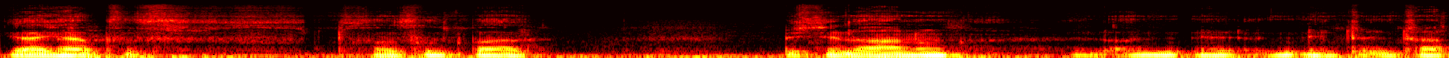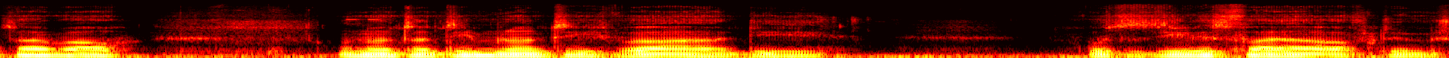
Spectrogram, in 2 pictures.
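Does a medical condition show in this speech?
Yes: Parkinson's disease; symptoms initially ignored, brainstem and movement affected, fine motor decline, shrinking handwriting; says speech, cognition and memory not affected by Parkinson.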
